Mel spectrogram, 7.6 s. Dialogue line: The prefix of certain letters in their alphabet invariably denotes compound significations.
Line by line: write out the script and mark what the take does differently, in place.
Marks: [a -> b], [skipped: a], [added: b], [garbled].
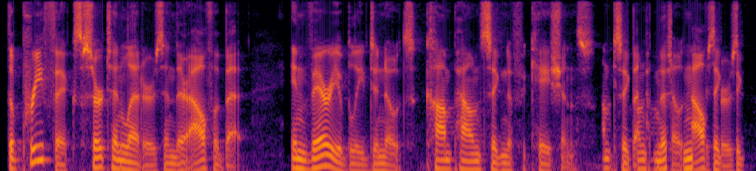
The prefix [skipped: of] certain letters in their alphabet invariably denotes compound significations. [garbled]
